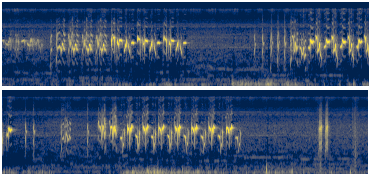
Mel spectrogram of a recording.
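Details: Sooty-headed bulbul, an aggressive lure bird for attracting wild males, delivering three long rapid runs of bright chattering notes separated by pauses, with faint low rustling between bursts.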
